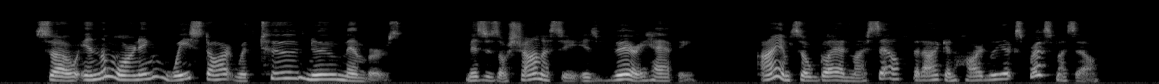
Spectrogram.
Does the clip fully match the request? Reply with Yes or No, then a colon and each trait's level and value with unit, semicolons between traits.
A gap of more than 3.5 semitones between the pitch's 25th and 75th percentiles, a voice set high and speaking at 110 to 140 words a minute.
Yes: average, 5.1 semitones; high, 210 Hz; slow, 135 wpm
